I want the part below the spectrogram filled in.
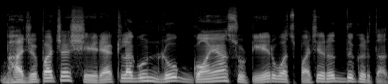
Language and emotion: Goan Konkani, neutral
